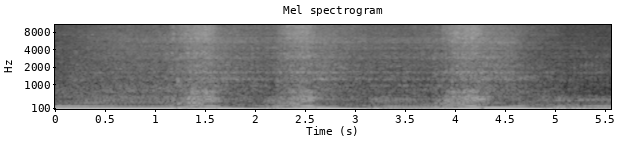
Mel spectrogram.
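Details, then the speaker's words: Mitsubishi Lancer Ralliart with SST gearbox, turbo swapped about 14,000 miles earlier, hood open, after fixing an engine-bay ticking/rattle: three smooth revs, no rattle, just normal SST chatter. "no more rattling and uh that's what you want to hear so we have a healthy Lancer rard and just your normal SST chatter nothing crazy going on"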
